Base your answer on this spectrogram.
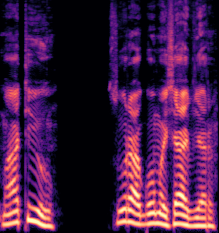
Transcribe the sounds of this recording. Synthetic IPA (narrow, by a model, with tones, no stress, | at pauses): maː˦tɪ˦ju˨ | zuː˦ɽaː˨ɡʷoː˦ma˨ʃ̬aː˦˨bɪ˨jɐ˦r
